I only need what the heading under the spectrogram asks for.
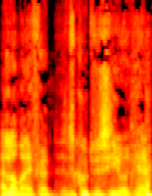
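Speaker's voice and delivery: smooth bad-guy villain voice. Imitating the bad guy in the movie preview: smooth Esai Morales voice. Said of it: "He's, like, really smooth".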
